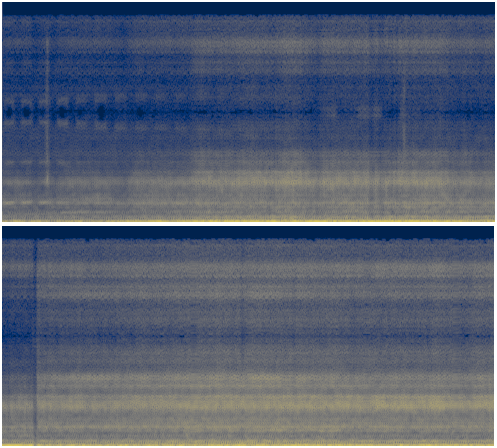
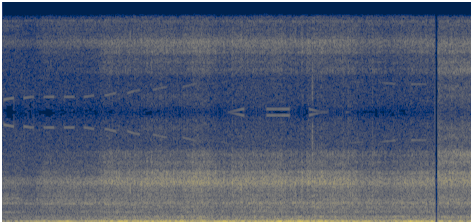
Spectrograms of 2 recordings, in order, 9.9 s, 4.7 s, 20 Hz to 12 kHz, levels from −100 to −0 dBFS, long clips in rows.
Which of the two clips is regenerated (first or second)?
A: first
